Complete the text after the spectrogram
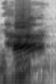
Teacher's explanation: इसी प्रकार जो चौथा कॉलम है घा, तो उसमें हमारे शिक्षा शास्त्री कहते हैं कि उसमें दोनों लगता है, महाप्राण भी लगता है और नाद भी लगता है या घोष भी लगता है। तो घा इज इक्वल टू का प्लस महाप्राण प्लस नाद या घोष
